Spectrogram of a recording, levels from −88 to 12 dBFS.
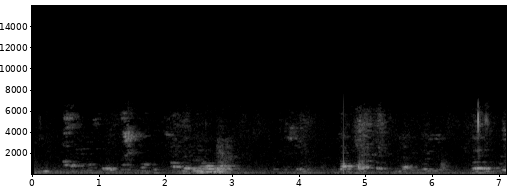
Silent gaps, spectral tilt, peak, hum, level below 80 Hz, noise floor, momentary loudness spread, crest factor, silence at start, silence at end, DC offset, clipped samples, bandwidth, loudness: none; -4 dB/octave; -10 dBFS; none; -78 dBFS; -64 dBFS; 23 LU; 32 dB; 0.05 s; 0 s; under 0.1%; under 0.1%; 7.2 kHz; -41 LUFS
